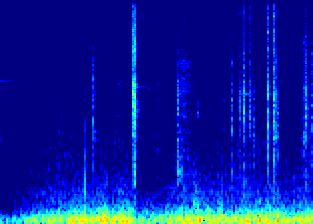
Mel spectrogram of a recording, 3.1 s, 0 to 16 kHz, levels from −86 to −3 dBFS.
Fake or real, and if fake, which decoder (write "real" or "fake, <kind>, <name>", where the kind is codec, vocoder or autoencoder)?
real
